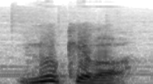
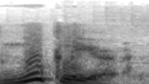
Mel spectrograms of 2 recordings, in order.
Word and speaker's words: nuclear: of the Union but he used the word nucular now the words actually Eve II he wanted to pronounce was nuclear but is the new killer you could bring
